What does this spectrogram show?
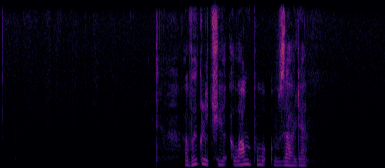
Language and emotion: Russian, neutral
